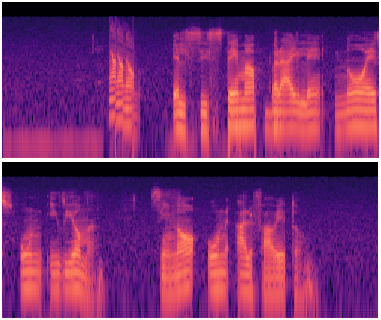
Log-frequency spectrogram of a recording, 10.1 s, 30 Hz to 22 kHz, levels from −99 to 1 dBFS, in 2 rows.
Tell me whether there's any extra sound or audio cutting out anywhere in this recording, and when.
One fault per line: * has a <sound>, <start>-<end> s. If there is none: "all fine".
* has a chirp, 1.4-1.9 s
